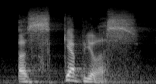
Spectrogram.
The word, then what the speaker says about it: Asclepius: It's kind of like what they used it for, to the god, and I want to make sure that I pronounce his name correctly, to the god Asclepius. I've been saying his name wrong for many,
